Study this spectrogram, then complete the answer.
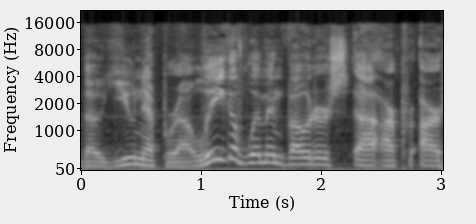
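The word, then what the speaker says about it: Junípero: This evening at the Pacific Grove Community Room, 515, I say Junipero. Carmelita said Unipero, but she would probably know better than I. I always thought that J was a who, but maybe I'm saying it wrong.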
